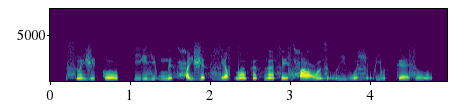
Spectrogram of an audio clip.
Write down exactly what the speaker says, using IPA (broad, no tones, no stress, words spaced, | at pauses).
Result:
sʷãʒɪko | jizjo̰ mɪθ ħiʒɛθ ɮez dˤũkãθ ðãɬezħa ʕũzo̰ɣi βʊɮo̰juθ kɛzo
